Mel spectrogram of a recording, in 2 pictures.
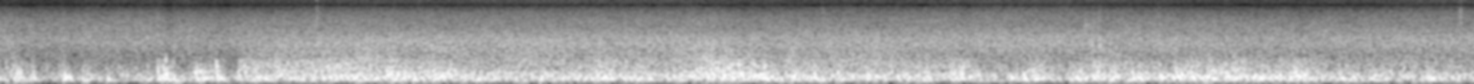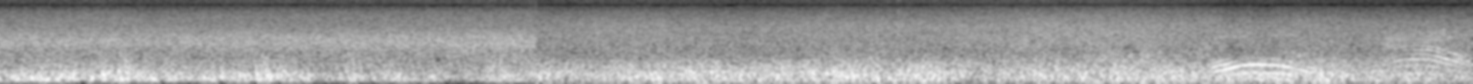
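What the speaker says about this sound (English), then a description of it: "Oh yeah, that's rain." A thunderstorm with heavy rain at a St. Lawrence parks campground: a loud, continuous wash of downpour and gusting wind, with low rumbling underneath and a brief voice near the end.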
